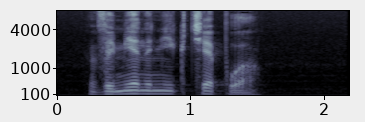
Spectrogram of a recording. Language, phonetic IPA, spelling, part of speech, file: Polish, [vɨ̃ˈmʲjɛ̇̃ɲːic ˈt͡ɕɛpwa], wymiennik ciepła, noun, Pl-wymiennik ciepła.ogg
